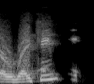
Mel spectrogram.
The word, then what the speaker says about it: Reiki: Is it Reiki on your... on your shirt? Is that how you pronounce that? Reiki. – Yeah.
